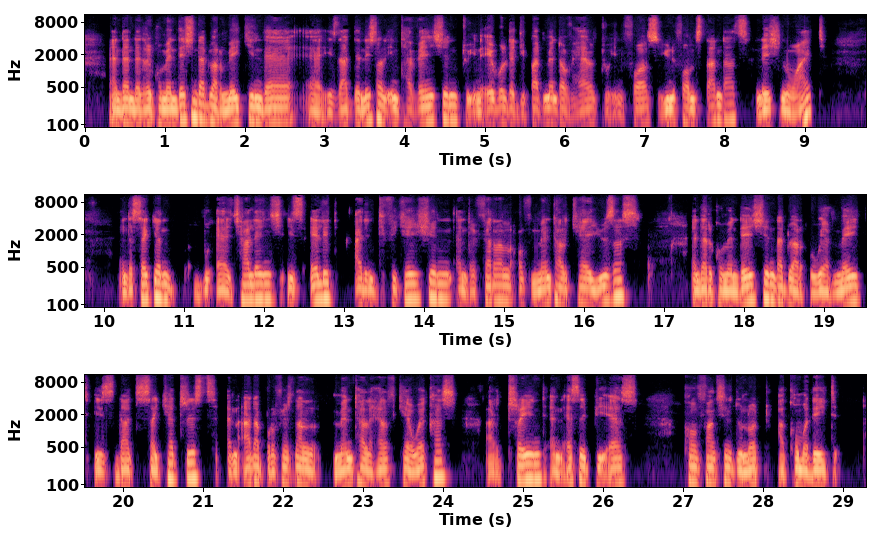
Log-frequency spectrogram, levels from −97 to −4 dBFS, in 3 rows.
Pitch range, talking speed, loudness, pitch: 95-120 Hz, 140 wpm, -24 LUFS, 105 Hz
